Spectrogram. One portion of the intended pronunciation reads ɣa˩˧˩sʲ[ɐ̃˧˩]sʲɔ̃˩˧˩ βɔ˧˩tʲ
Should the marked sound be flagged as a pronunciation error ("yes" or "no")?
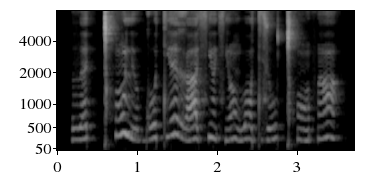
no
